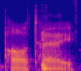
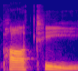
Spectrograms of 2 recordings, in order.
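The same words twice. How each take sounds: First: The name does not sound like party. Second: The name sounds like the word party. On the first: The speaker calls it wrong. "rather than Partey" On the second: The speaker calls it right. "apparently it's Partey"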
